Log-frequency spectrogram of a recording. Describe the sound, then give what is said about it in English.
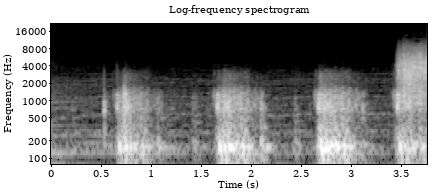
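Four heavy, booming blows strike a door about once a second as an officer knocks it down, each a loud thudding crash, the last one sharper and more splintering. No voices. “knock it down.”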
